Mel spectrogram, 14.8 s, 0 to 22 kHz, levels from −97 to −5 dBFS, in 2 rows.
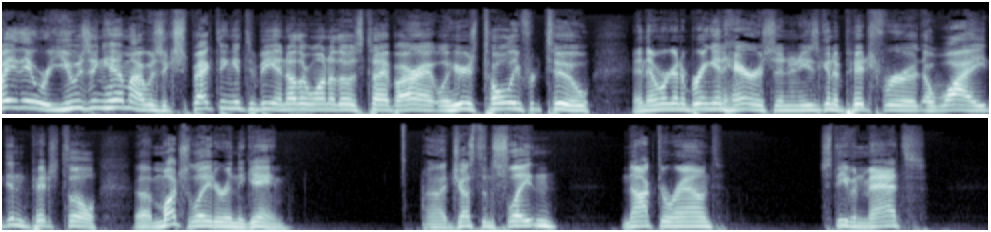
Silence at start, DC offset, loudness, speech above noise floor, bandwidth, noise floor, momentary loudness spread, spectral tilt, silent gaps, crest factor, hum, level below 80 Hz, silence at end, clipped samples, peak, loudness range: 0 s; under 0.1%; -17 LUFS; 54 dB; 16.5 kHz; -71 dBFS; 8 LU; -5 dB/octave; none; 16 dB; none; -38 dBFS; 0.45 s; under 0.1%; -2 dBFS; 4 LU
